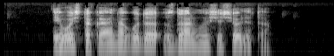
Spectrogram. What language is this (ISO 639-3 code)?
bel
